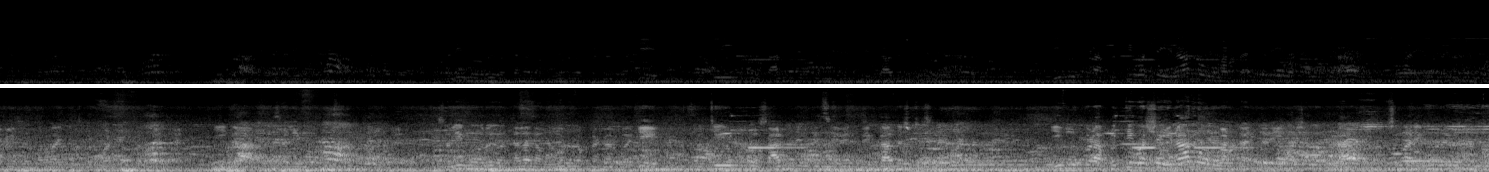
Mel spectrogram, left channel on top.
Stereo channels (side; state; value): left; quieter; 39.1 dB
